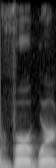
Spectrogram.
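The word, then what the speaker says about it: Verwoerd: also talked about how the uh prime minister verbward is how you pronounce his name he talked about colin decolonizing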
